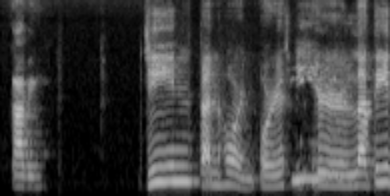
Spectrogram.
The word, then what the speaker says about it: Gean: Gene Van Horn, or if you're Gene. Latino, a lot of Latinos call him Jimmy.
